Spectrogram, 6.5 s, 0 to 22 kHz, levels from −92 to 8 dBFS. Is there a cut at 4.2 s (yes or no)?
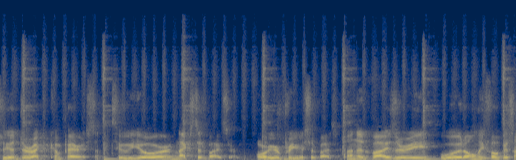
yes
